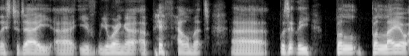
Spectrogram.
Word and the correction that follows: Bulawayo: I can't pronounce it. Baleo pattern? – Almost. It's a Bulawayo pattern pith helmet.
